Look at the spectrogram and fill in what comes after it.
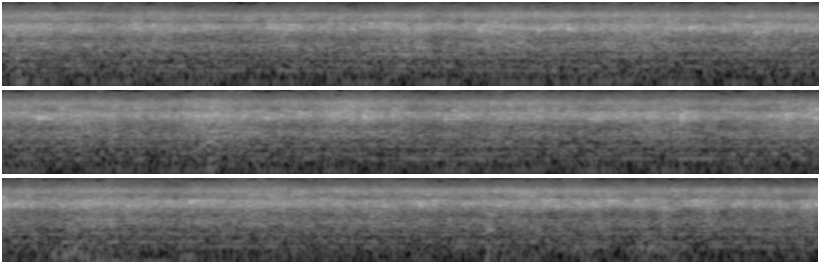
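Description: Beef-mince chapli kababs frying in oil on a flat iron tawa: a steady, even sizzle.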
